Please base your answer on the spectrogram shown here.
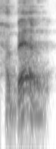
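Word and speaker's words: הֶבֶל: that's born which is uh which is uh Abel but AEL name is pronounced habel in Hebrew you know so the one that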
